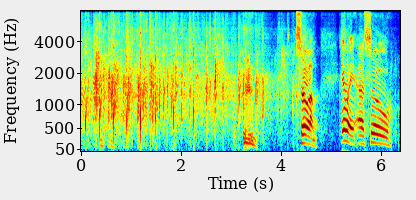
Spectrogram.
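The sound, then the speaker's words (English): An audience applauds with a quick, dense patter of claps for about three seconds. The clapping fades as several loud, pitch-sliding voices call out in short bursts. “A round of applause.”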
